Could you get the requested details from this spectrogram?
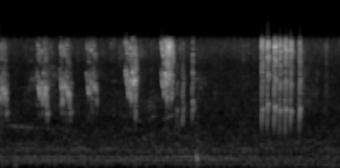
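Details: Caged budgerigars singing in a small aviary: five or six separate harsh chirps spaced about half a second apart, then a quick rattling burst of rapid, evenly spaced clicks near the end.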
